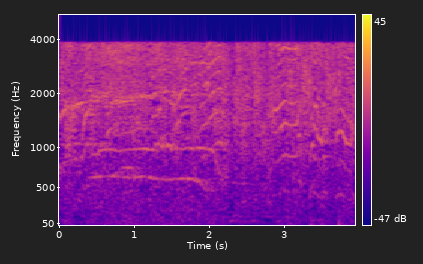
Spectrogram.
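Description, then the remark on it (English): A large crowd cheers and whoops loudly for about four seconds, many high shouting voices blending into a dense, steady roar with clapping mixed into the noise. “Give us some love, motherfuckers. Clap your hands.”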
